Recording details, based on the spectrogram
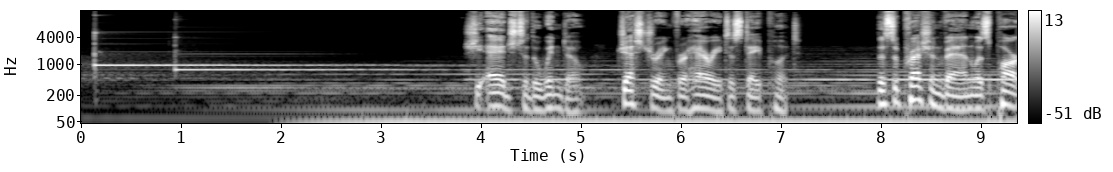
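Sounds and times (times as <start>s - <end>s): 
doorbell chiming: 0.0s - 3.5s
speech: 3.8s - 7.3s, 8.0s - 9.3s.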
